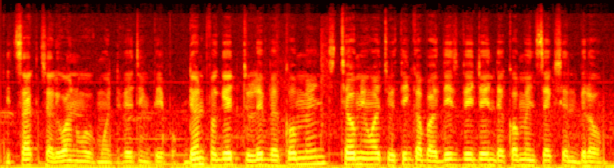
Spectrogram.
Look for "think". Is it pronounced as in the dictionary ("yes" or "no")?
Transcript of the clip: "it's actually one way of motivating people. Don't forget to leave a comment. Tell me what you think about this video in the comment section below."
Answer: yes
